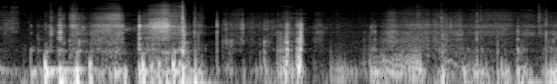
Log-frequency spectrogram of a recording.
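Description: Close handling noise from an action camera being grabbed and knocked about against couch cushions and a child's body: irregular thumps, scrapes and rubbing with low rumble on the microphone.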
